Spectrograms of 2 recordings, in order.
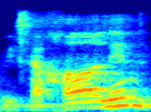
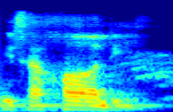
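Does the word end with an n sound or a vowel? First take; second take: n sound; vowel. First: The word ends with an n sound. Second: The word ends on a vowel, without n. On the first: "Atau bisa kholin, bisa seperti itu" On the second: "Jadi tidak tidak ditanwinkan dalam percakapan ya"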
